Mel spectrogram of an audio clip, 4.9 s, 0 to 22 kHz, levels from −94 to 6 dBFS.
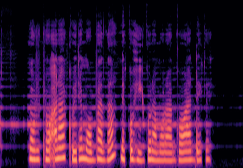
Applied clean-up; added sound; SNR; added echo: neural mask model RNNoise.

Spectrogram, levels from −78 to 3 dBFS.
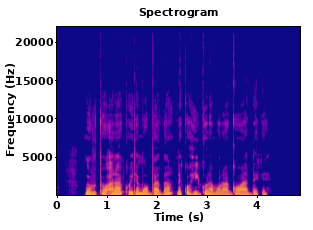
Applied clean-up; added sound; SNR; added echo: neural mask model DeepFilterNet 3.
